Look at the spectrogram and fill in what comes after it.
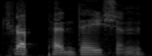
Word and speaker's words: trepanation: T-trepanation? – Spell it for me. – T-R-E-P-A-N-A-T-I-O-N. Panation. – Yeah, trepanation. – Trepanation. Okay.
